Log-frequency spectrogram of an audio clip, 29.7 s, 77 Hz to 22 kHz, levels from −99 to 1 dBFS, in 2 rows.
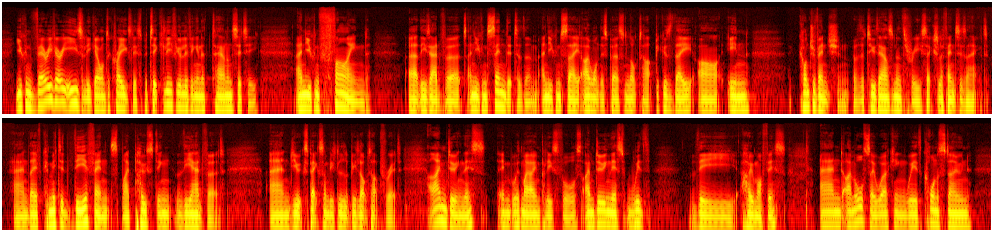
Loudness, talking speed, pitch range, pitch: -31 LUFS, 190 wpm, 80-100 Hz, 90 Hz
